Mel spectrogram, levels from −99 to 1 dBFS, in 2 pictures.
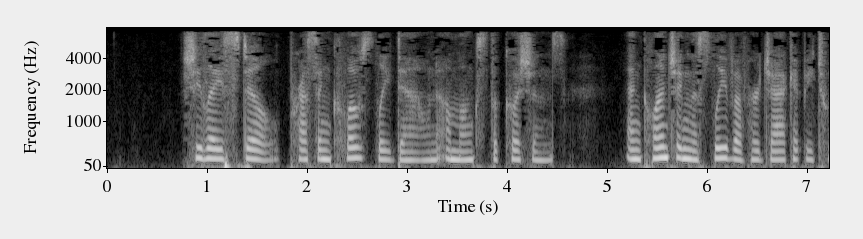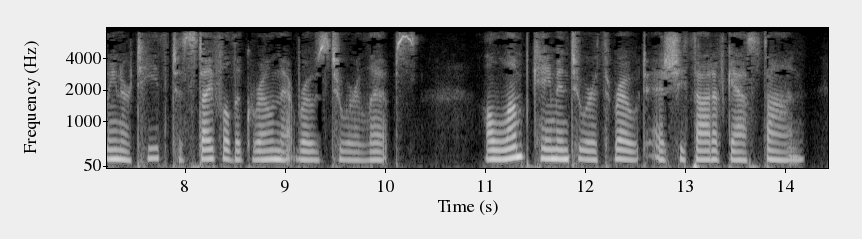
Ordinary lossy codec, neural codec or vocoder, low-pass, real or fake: MP3, 32 kbps; none; 7.2 kHz; real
